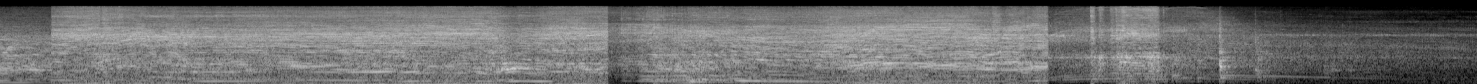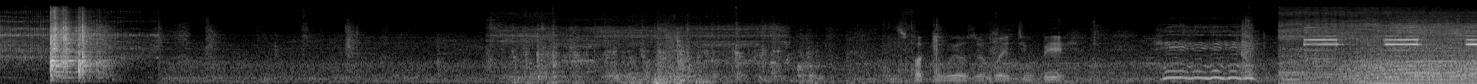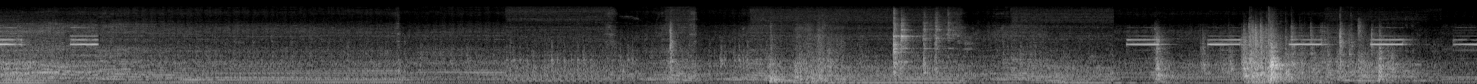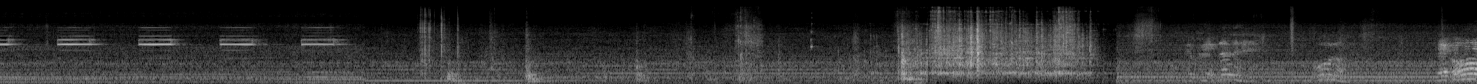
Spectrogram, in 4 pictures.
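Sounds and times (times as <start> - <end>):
forklift engine revving: 0.0 - 14.2, 27.5 - 54.5
backup alarm beeping: 27.8 - 30.6, 40.8 - 48.0.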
